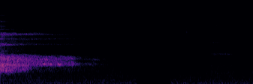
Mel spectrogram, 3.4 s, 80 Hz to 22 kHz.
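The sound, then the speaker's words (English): A single slow, breathy exhale is heard during a deep-breathing relaxation exercise. It is soft and fades over about a second into near silence. “Take 3 deep breaths, inhaling and exhaling.”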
